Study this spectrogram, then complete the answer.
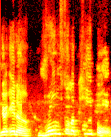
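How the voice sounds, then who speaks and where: An animated woman's voice with a Brooklyn accent. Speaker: entrepreneur and live-stream host. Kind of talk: casual chat. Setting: live stream.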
